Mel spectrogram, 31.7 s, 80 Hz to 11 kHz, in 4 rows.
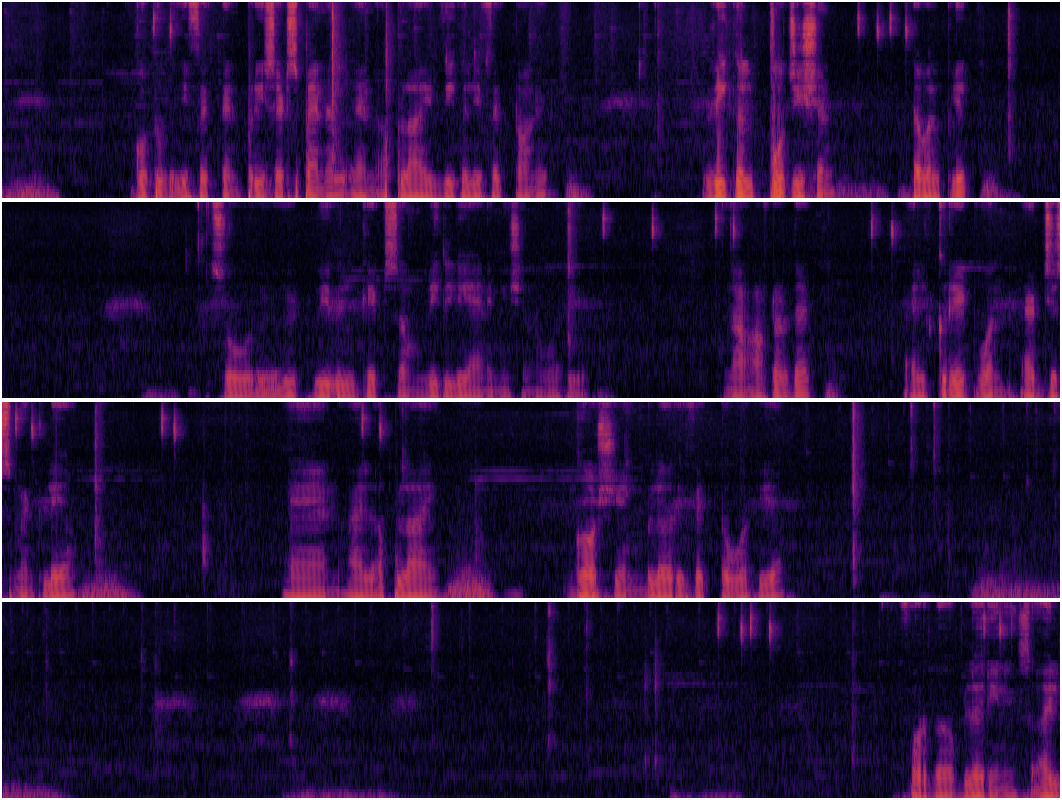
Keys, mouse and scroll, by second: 1.0 click, 2.9-3.9 typing, 6.3 click, 7.3 space, 11.9 space, 12.3 click, 14.4 right click, 15.9 click, 18.8 ctrl+a, 20.3-20.7 typing, 23.3-26.3 typing, 27.4-28.2 typing, 29.1 click.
